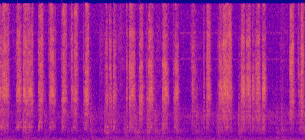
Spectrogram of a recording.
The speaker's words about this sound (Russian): Давайте будем записывать, чтобы нам было проще и было просто, да, то есть чтобы начать сниматься.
